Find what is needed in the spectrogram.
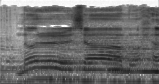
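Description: Music: a male voice rises into a long, wavering melismatic note about a third of a second in, over steady sustained accompaniment.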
